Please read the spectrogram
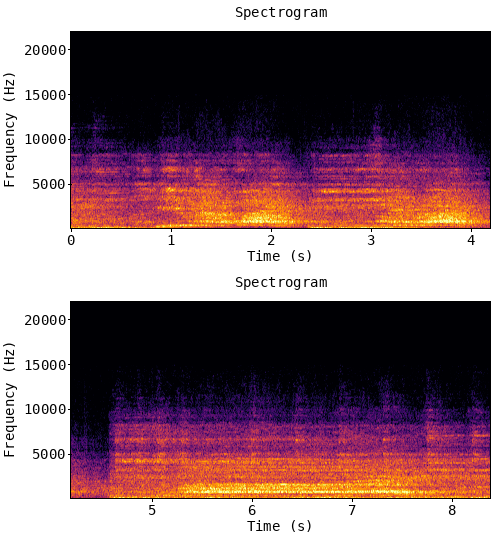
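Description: Packed rock-concert crowd shouting and cheering over music, with drawn-out group shouts or chanting.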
